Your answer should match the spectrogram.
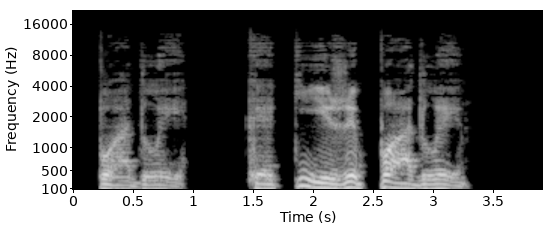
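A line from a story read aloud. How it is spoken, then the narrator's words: Angry growl. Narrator (Russian): прорычал Корнет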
